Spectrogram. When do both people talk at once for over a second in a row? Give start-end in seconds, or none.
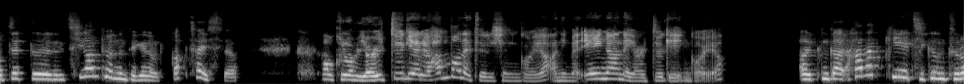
none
